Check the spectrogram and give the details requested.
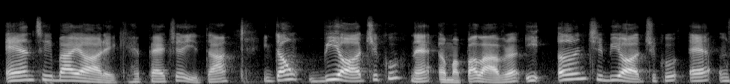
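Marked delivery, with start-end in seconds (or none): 0.1-1.3 slow model antibiotic; careful English pronunciation. Shown as a demonstration. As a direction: spell out antibiotic slowly in English. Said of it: "Preste atenção na pronúncia". (pronúncia lenta e clara de antibiotic em inglês)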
